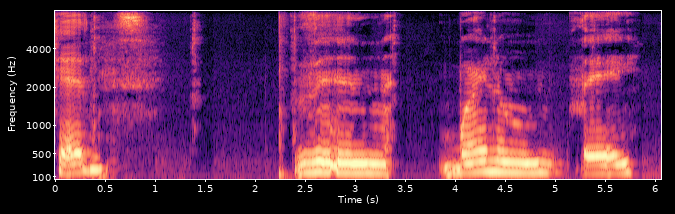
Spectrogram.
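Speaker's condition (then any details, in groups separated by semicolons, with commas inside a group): Muscular dystrophy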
